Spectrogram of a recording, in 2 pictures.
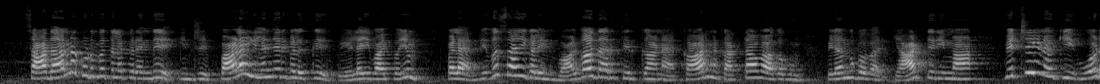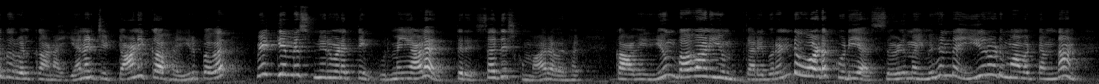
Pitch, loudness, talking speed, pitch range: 275 Hz, -27 LUFS, 100 wpm, 250-330 Hz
